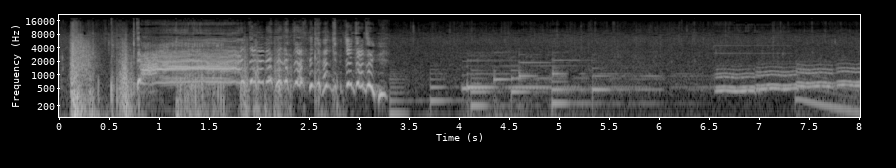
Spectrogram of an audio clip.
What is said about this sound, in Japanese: 梅雨とはいえ、ほんと雨ばっかだな。洗濯も乾かねえし、布団も干したいって。ああ、雨早く止まねえかな。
